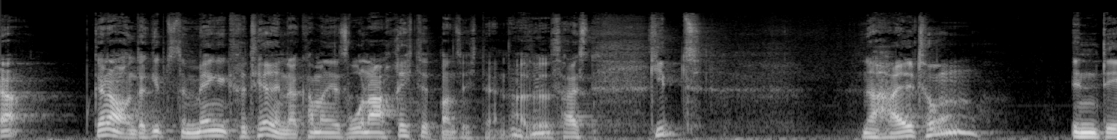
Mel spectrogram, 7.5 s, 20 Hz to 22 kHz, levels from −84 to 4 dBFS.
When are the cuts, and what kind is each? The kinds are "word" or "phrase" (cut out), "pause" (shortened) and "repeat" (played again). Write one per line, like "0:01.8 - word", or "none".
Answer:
0:02.3 - word
0:04.3 - word

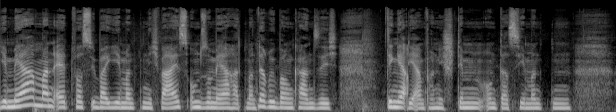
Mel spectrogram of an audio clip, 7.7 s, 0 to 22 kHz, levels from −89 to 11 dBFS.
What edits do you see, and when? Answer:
0:03.2 - word
0:05.1 - word

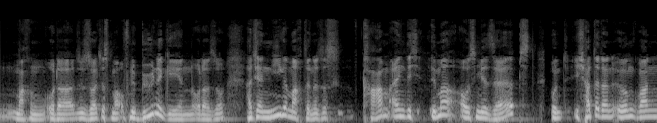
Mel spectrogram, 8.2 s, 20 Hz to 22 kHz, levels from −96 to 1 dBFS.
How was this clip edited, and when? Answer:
0:06.8 - pause

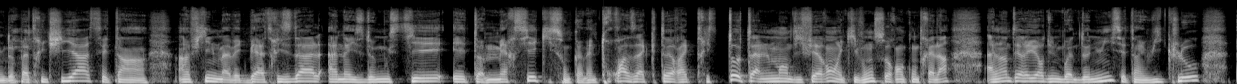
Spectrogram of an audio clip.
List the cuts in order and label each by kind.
none

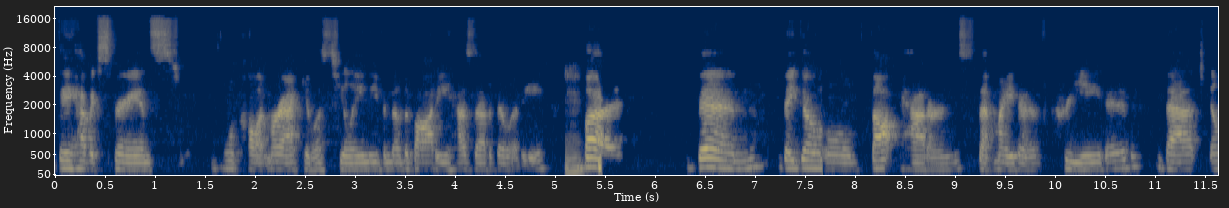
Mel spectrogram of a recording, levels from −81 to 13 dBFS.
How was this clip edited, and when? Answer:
0:05.0 - pause
0:07.7 - phrase

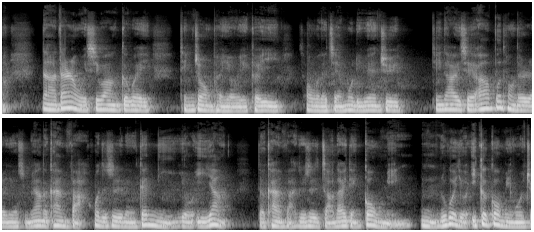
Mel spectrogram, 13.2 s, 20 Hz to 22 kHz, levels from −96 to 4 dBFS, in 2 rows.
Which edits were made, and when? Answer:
0:11.8 - pause

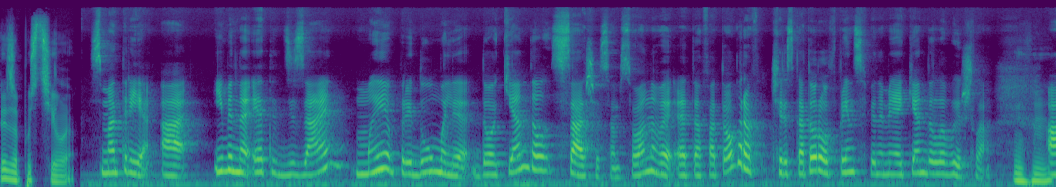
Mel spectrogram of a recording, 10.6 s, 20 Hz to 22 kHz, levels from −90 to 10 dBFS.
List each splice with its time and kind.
none

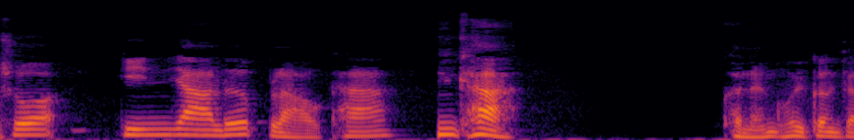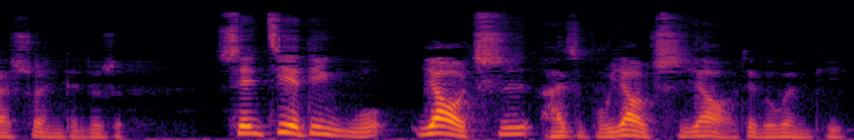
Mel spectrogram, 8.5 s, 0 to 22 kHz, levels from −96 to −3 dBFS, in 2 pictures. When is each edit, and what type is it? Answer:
0:02.2 - word
0:03.4 - word

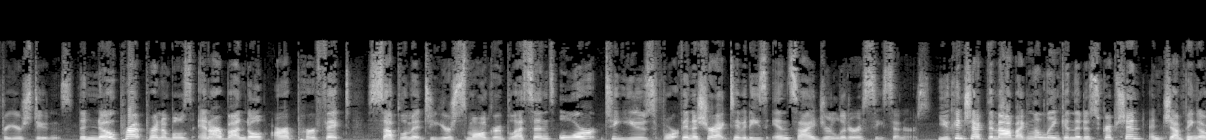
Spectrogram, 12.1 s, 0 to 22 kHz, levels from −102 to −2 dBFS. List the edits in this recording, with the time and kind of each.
0:06.8 - word
0:10.3 - word

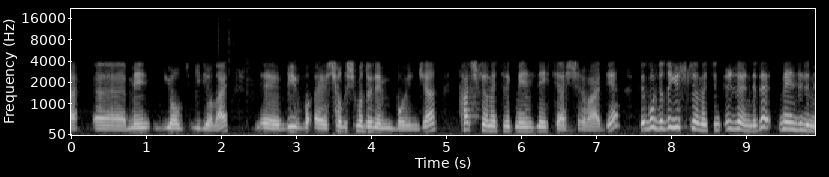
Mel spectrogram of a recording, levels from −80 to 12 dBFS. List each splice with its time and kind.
0:03.4 - word

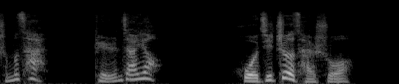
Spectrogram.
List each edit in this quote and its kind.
0:01.7 - pause

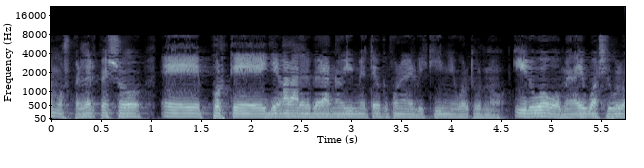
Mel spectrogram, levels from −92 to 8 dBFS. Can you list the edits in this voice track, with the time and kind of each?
0:01.0 - pause
0:02.5 - word
0:04.2 - phrase

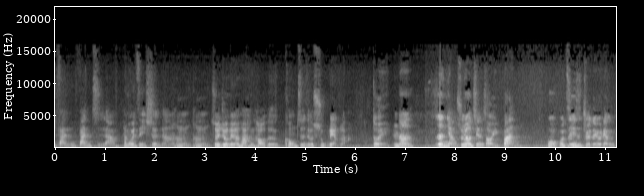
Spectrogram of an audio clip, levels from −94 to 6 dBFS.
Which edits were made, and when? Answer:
0:02.7 - repeat
0:06.7 - pause

